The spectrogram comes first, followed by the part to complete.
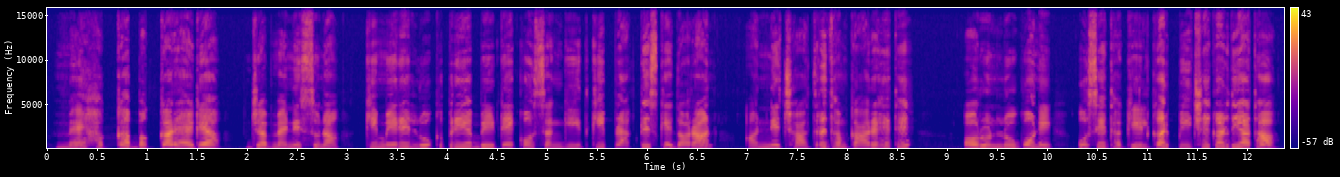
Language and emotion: Hindi, surprised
